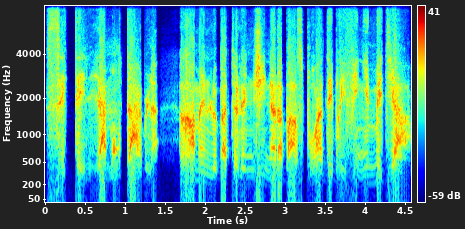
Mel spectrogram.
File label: ANGRY, french; KRAMER; Battle Engine Aquila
